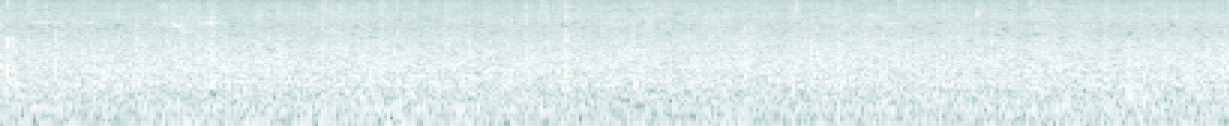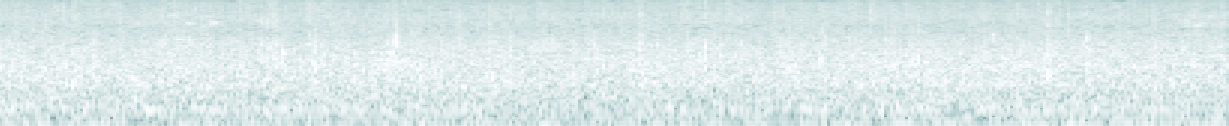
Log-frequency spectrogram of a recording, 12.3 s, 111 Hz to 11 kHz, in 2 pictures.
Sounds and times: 0.0s rain 12.2s

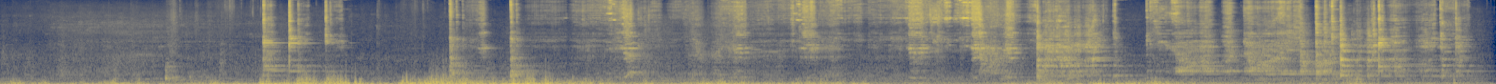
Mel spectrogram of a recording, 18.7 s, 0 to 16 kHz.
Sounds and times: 1.4s Scrapes 18.7s

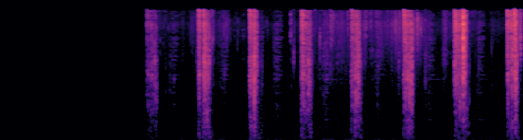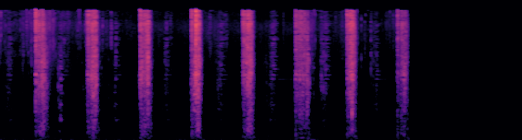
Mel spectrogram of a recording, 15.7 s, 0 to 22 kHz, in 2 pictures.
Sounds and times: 2.2s hoeing the earth with a metal hoe 14.0s

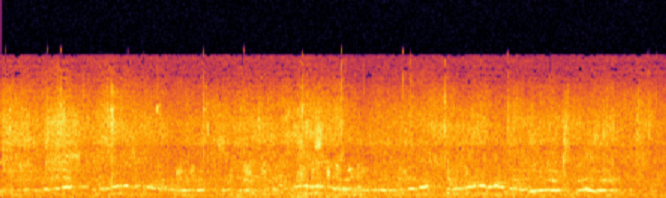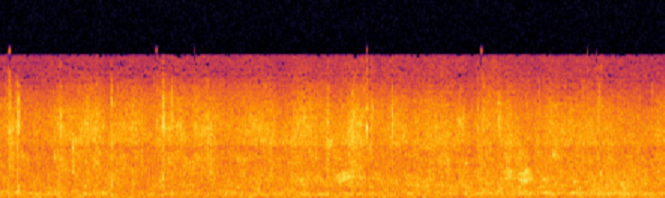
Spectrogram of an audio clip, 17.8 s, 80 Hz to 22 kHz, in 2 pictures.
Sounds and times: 0.0s 'exotic' flute playing 8.8s
0.0s streetnoise 17.7s

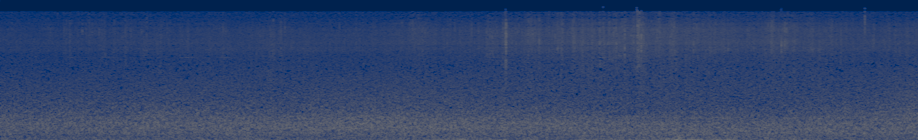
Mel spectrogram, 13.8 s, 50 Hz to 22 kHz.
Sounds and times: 0.0s wind 13.7s

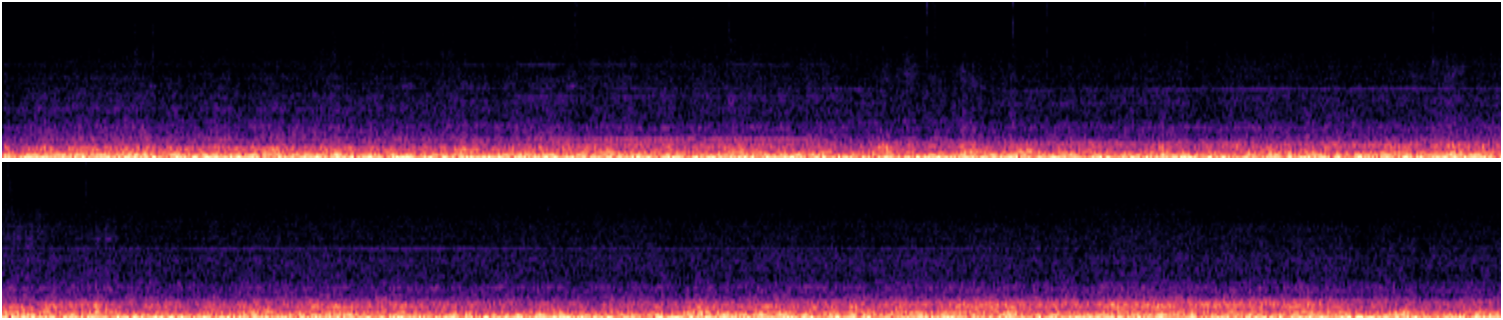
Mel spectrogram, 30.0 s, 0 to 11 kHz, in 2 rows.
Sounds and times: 0.0s running train 29.9s

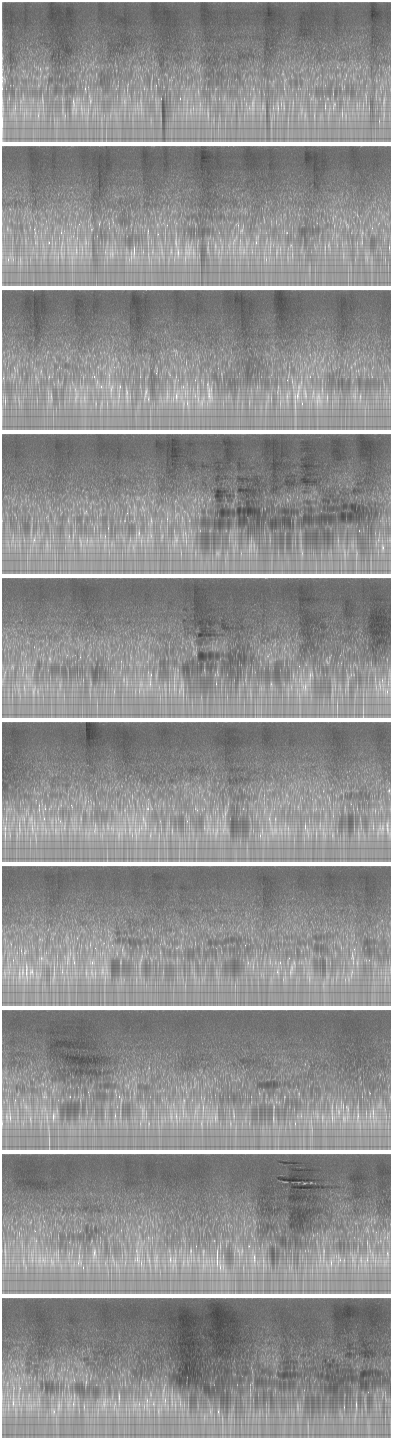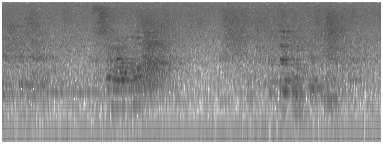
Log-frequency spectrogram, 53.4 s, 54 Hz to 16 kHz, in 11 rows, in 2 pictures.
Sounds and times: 0.0s walking around 19.4s
0.0s old ladies & gents calmly talking 53.3s

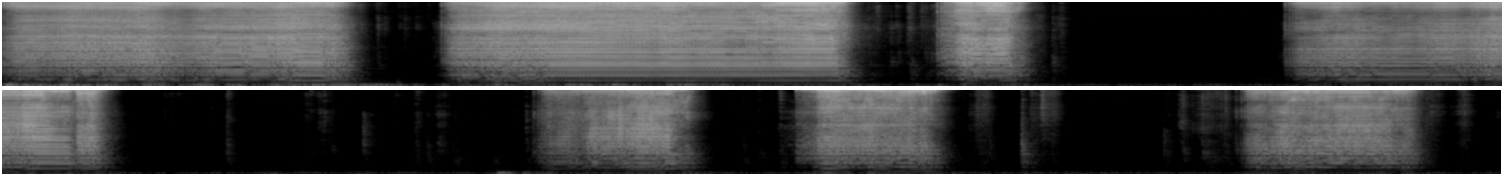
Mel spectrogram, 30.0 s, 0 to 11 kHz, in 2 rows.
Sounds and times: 0.0s Drilling holes in the wall 8.7s
9.4s Drilling holes in the wall 10.4s
12.8s Drilling holes in the wall 16.2s
20.3s Drilling holes in the wall 22.0s
23.0s Drilling holes in the wall 24.6s
26.9s Drilling holes in the wall 29.4s

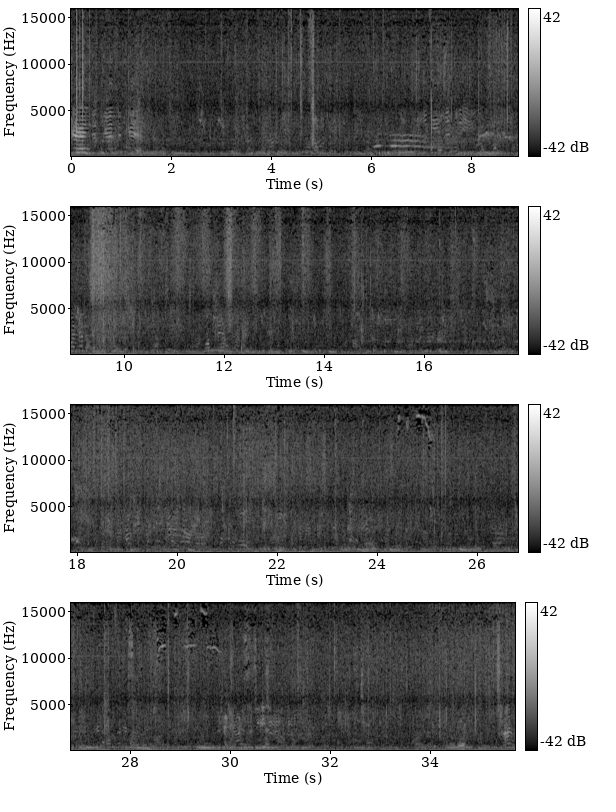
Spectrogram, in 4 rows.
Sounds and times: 0.0s large group of pigeons 35.7s
0.0s people 35.7s

